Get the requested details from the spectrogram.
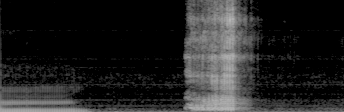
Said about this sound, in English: You farting? It was here. This is a common fart.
